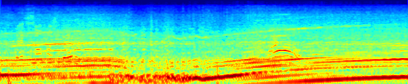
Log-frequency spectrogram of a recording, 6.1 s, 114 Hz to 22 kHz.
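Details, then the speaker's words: Hayabusa-swapped 1970s electric CitiCar after draining fuel-smelling oil: engine note climbs smoothly and cleanly under load, no misfire or stumble, sounding much better; normal acceleration. "drain all the old oil out it did smell like gas just kind of concerning but I mean it's a Suzuki wow sounds so much better"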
